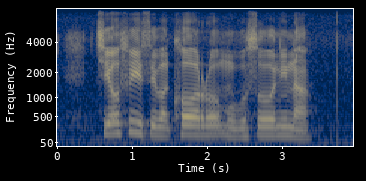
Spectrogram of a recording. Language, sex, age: Venda, male, 24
